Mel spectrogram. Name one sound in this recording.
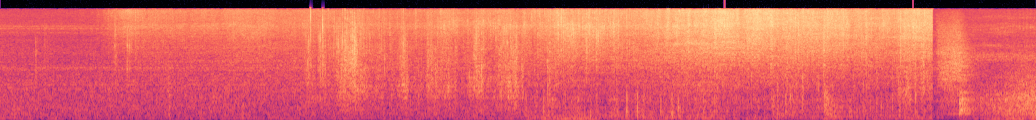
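Meat sizzles loudly on a hot grill.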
